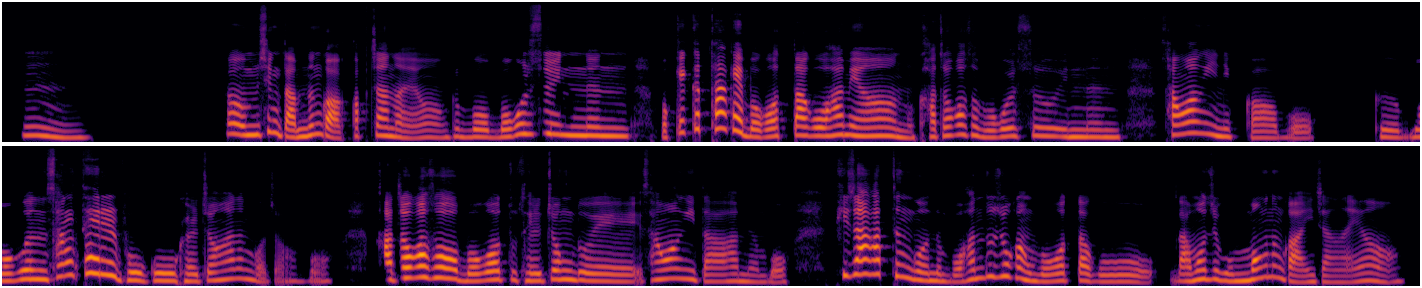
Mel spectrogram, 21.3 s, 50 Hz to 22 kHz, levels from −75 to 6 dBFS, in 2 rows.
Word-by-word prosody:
음. 200 Hz, -7 st, -5 dB, 1.0 s
아 290 Hz, -1 st, +1 dB
음식 265 Hz, +5 st, 0 dB
남는 220 Hz, +6 st, +2 dB
거 -, -, +4 dB
아깝잖아요. 195 Hz, -3 st, -3 dB
그 215 Hz, -, -8 dB
뭐 200 Hz, 0 st, -2 dB
먹을 210 Hz, +9 st, 0 dB
수 295 Hz, 0 st, -3 dB
있는 245 Hz, -3 st, +1 dB, 0.2 s
뭐 185 Hz, -, -7 dB
깨끗하게 425 Hz, +3 st, +4 dB
먹었다고 230 Hz, +3 st, +2 dB
하면 235 Hz, -6 st, +1 dB
가져가서 245 Hz, +3 st, -2 dB
먹을 205 Hz, +4 st, -2 dB
수 230 Hz, 0 st, -4 dB
있는 200 Hz, -1 st, -2 dB, 0.3 s
상황이니까 230 Hz, -, -1 dB
뭐 170 Hz, -2 st, -11 dB, 0.5 s
그 200 Hz, -2 st, -4 dB
먹은 245 Hz, +5 st, +2 dB
상태를 370 Hz, -, +4 dB
보고 215 Hz, -2 st, +1 dB
결정하는 225 Hz, +7 st, -4 dB
거죠. 205 Hz, -2 st, -12 dB
뭐 200 Hz, 0 st, -14 dB, 0.4 s
'가져가서 290 Hz, +3 st, +7 dB
먹어도 230 Hz, +2 st, +1 dB
될 210 Hz, -1 st, -2 dB
정도의 205 Hz, -6 st, -1 dB
상황이다.' 240 Hz, -7 st, -3 dB
하면 185 Hz, -3 st, -7 dB
뭐 170 Hz, -, -9 dB, 0.3 s
피자 390 Hz, +2 st, +5 dB
같은 380 Hz, -7 st, +1 dB
거는 210 Hz, -4 st, -1 dB
뭐 180 Hz, 0 st, -6 dB
1-2 290 Hz, +6 st, -2 dB
조각 290 Hz, -9 st, 0 dB
먹었다고 185 Hz, -4 st, -4 dB
나머지 245 Hz, +6 st, -1 dB
못 205 Hz, -3 st, -2 dB
먹는 270 Hz, +9 st, +1 dB
거 185 Hz, -, 0 dB
아니잖아요. 180 Hz, +2 st, -7 dB
225 Hz, 290 characters per minute, -22 LUFS, 195-260 Hz, 1.0 s, 가져가서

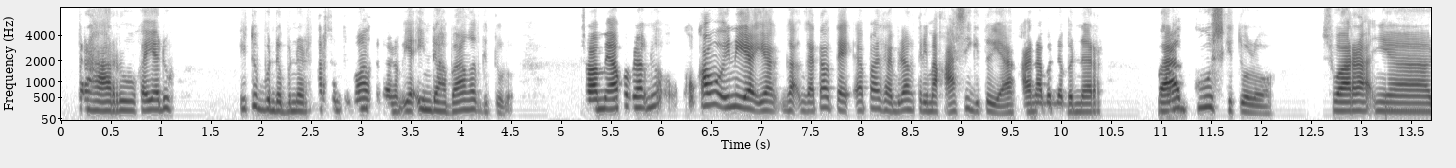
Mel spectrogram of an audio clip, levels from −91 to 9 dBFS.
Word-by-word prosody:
terharu 200 Hz, -2 st, 0 dB
kayak 205 Hz, +1 st, +1 dB
aduh 245 Hz, -, -4 dB, 0.7 s
itu 225 Hz, +5 st, -9 dB
bener-bener 190 Hz, -3 st, -3 dB
tersentuh 215 Hz, -3 st, -11 dB
banget 230 Hz, +2 st, 0 dB
ke -, -, -25 dB
dalam, 175 Hz, -1 st, -2 dB
ya 195 Hz, -, 0 dB
indah 205 Hz, -3 st, 0 dB
banget 210 Hz, +3 st, 0 dB
gitu 170 Hz, -, -14 dB
loh. -, -, -26 dB, 0.6 s
Suami 220 Hz, +1 st, +5 dB
aku 235 Hz, +5 st, +5 dB
bilang, 255 Hz, 0 st, +4 dB
"Ini 280 Hz, -, -3 dB, 0.2 s
kok -, -, -10 dB
kamu 305 Hz, +2 st, +5 dB
ini 275 Hz, +1 st, -1 dB
ya" 230 Hz, -, +7 dB
ya 200 Hz, -, +2 dB
nggak 200 Hz, -, -5 dB
nggak 190 Hz, -1 st, -3 dB
tau 255 Hz, 0 st, 0 dB
te 200 Hz, -5 st, -1 dB
apa, 195 Hz, +5 st, -5 dB
saya 190 Hz, -4 st, -3 dB
bilang, 210 Hz, +2 st, -1 dB
"terima 185 Hz, -3 st, -2 dB
kasih," 185 Hz, +7 st, -2 dB
gitu 180 Hz, -, -7 dB
ya. 155 Hz, +1 st, -2 dB
Karena 175 Hz, +2 st, 0 dB
bener-bener 175 Hz, -1 st, -3 dB, 0.6 s
bagus 235 Hz, +6 st, +4 dB
gitu 190 Hz, -3 st, -5 dB
loh 145 Hz, -4 st, -5 dB, 0.5 s
suaranya, 185 Hz, -2 st, +2 dB
195 Hz, 175 wpm, -24 LUFS, 180-220 Hz, 0.7 s, ya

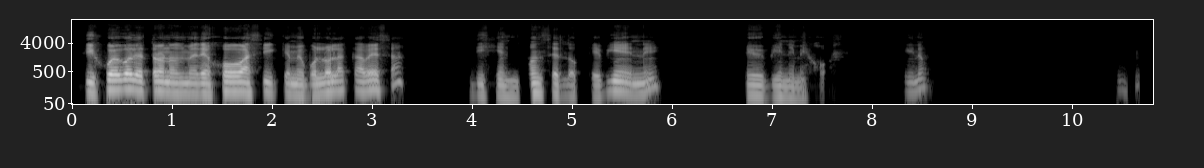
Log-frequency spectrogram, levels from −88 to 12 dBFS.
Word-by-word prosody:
si 120 Hz, -, +2 dB
Juego 140 Hz, +5 st, +7 dB
de 135 Hz, -2 st, +4 dB
Tronos 125 Hz, -3 st, +1 dB
me 110 Hz, 0 st, -2 dB
dejó 120 Hz, +3 st, +4 dB
así 115 Hz, -1 st, -1 dB
que 110 Hz, -2 st, -8 dB
me 100 Hz, -1 st, -2 dB
voló 105 Hz, +5 st, -1 dB
la 130 Hz, +1 st, -2 dB
cabeza, 135 Hz, -, -4 dB, 0.6 s
dije: 100 Hz, 0 st, -14 dB
"Entonces 95 Hz, +3 st, -6 dB
lo 95 Hz, 0 st, -12 dB
que 95 Hz, -1 st, -10 dB
viene, 125 Hz, +4 st, -4 dB, 0.8 s
eh 100 Hz, -1 st, -6 dB
viene 90 Hz, -3 st, -10 dB
mejor", 80 Hz, -, -19 dB, 0.8 s
y 120 Hz, 0 st, -18 dB
no. 155 Hz, +4 st, -15 dB, 1.9 s
Ujú. 130 Hz, +8 st, -34 dB
115 Hz, 130 wpm, -22 LUFS, 100-130 Hz, 1.9 s, Juego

